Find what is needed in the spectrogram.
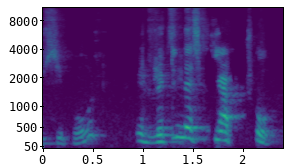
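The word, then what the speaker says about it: Kyaukphyu: It written as chapu K Y A P H UU but it is pronounced as Chapu.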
